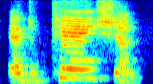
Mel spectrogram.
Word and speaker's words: education: Okay, now because these words are three syllable words and they end with tion, and ic, it means that the syllable before the suffix are stressed. So we have education, that means k is stressed.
